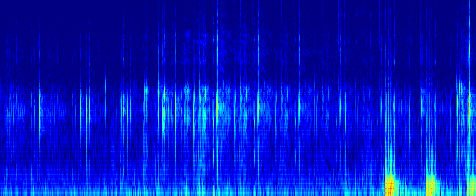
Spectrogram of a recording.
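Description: A small, hollow, rainbow-colored plastic slinky sits next to the microphone and is bent, compressed and clicked with fingertips and long nails. Rapid, irregular, dry plastic clicks and ticks with a bright edge come quickly one after another, each dying away at once. Near the end, a few louder, deeper thumps stand out.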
